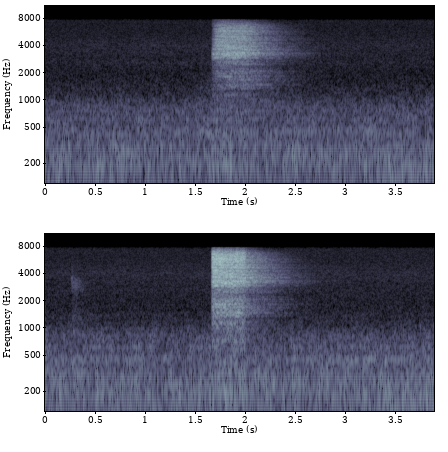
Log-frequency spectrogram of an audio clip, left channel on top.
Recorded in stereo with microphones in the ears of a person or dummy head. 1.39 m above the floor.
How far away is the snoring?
About 0.5 m.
